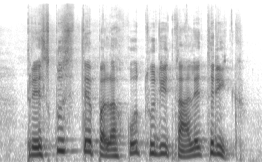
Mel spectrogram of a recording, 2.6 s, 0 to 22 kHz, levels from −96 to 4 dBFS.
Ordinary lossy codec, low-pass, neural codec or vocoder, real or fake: none; 19.8 kHz; vocoder, 44.1 kHz, 128 mel bands, Pupu-Vocoder; fake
